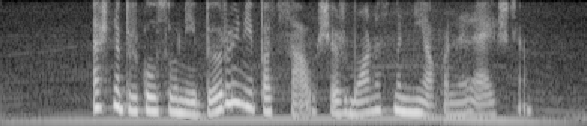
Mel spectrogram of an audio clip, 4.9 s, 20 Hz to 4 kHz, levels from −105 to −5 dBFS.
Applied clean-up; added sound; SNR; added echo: none; Engine; 14 dB; none.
